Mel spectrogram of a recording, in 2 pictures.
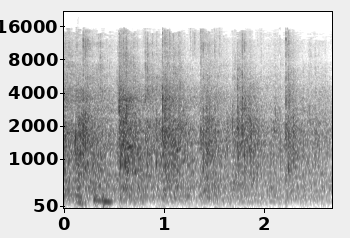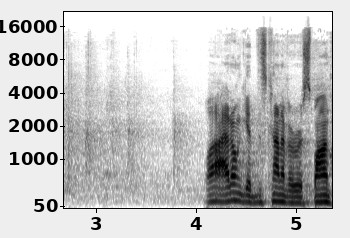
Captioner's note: audience applauding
